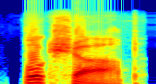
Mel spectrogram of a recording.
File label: "bookshop", American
